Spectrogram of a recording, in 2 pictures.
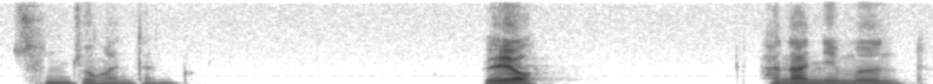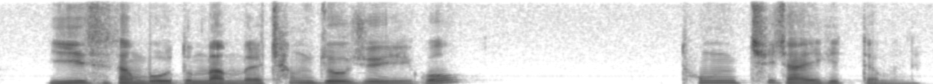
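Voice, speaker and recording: A man's voice: mid-range voice, dark tone. A middle-aged male pastor leading a weekly Bible study, talking conversationally, asking the group questions and acting out quotes. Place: church meeting room.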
